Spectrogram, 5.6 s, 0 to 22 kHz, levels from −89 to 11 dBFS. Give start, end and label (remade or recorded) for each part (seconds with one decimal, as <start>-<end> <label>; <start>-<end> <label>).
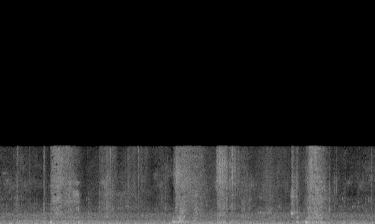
0.0-1.4 recorded; 1.4-2.2 remade; 2.2-3.1 recorded; 3.1-4.6 remade; 4.6-5.6 recorded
